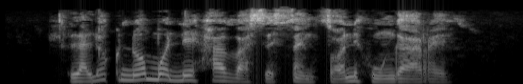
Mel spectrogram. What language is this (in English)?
Esperanto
